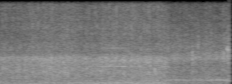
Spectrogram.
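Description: A small fishing boat's engine running steadily at low speed, with water washing along the hull. The engine sound cuts off near the end.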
